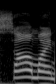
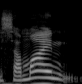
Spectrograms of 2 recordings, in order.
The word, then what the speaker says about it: Самайн: И 1 ноября, условно говоря, это у нас самайн или самайн. Тут ударение особо не имеет значения никакого.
